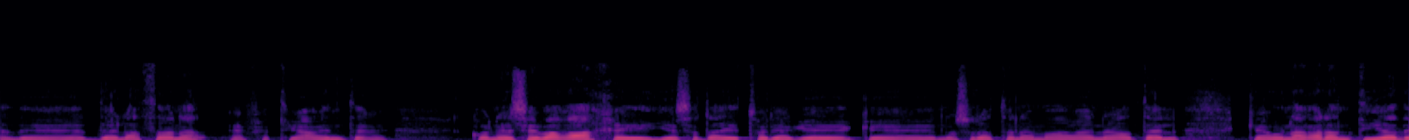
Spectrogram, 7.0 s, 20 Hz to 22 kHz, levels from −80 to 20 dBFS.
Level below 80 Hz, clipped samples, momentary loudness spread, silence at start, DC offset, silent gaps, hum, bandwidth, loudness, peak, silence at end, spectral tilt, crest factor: -70 dBFS; under 0.1%; 10 LU; 0 s; under 0.1%; none; none; 11.5 kHz; -36 LUFS; -18 dBFS; 0 s; -7.5 dB/octave; 16 dB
